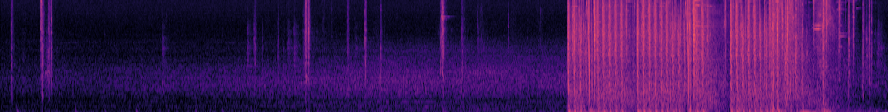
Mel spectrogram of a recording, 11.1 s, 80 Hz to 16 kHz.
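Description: Call of Duty MW3 firing range: after several quiet seconds with faint ticks, a loud stretch of rapid automatic gunfire rattles on for about four seconds, with one brief pause near the end.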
